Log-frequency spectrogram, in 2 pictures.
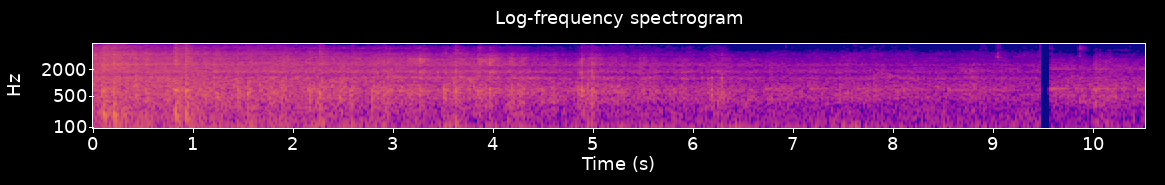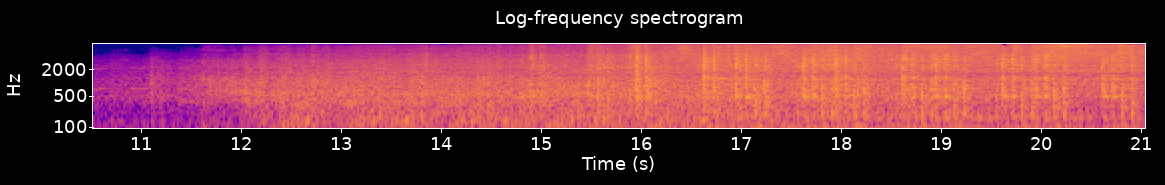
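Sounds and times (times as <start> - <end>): train passing: 0.0 - 21.0
wheels clacking over rail joints: 11.1 - 21.0.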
